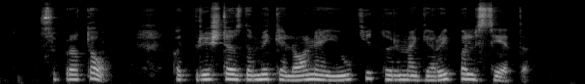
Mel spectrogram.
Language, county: Lithuanian, Alytus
